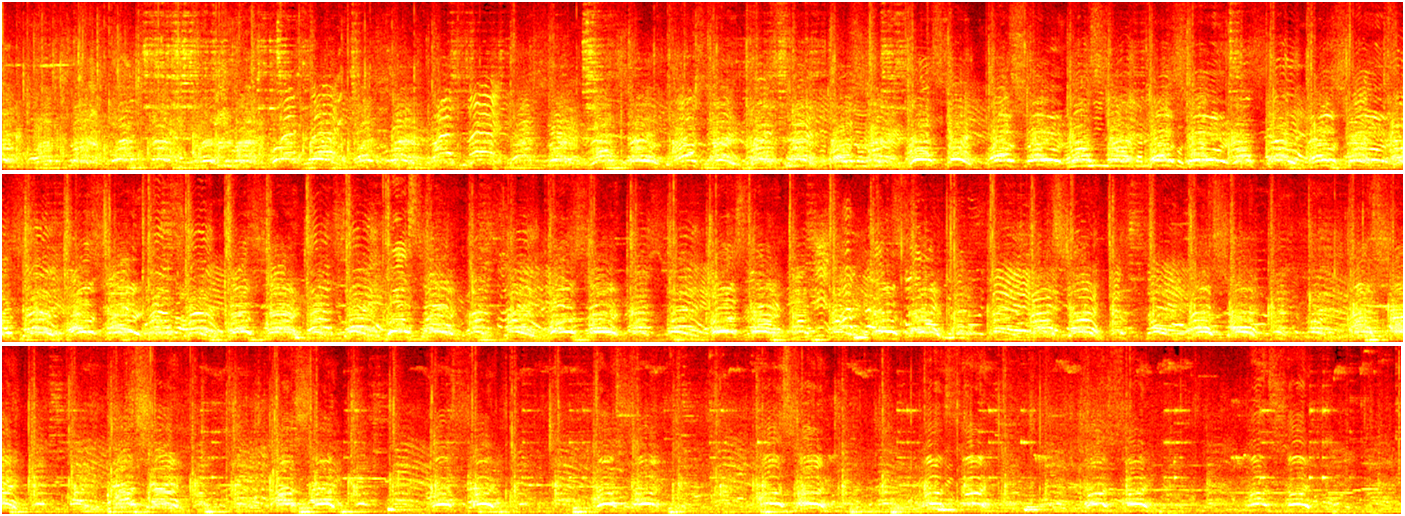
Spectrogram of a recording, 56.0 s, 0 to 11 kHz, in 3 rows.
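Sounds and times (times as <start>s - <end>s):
crowd shouting rhythmic chant: 0.0s - 56.0s.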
